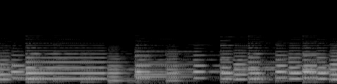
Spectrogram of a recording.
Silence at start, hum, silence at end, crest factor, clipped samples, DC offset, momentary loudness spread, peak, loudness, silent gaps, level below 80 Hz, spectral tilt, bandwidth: 0 s; none; 0 s; 16 dB; under 0.1%; under 0.1%; 6 LU; -14 dBFS; -31 LUFS; none; -66 dBFS; -9 dB/octave; 5 kHz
